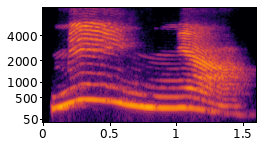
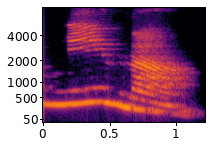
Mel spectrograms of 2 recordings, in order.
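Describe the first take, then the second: First: "Minha" drawn out with palatal nya; NH sound shown. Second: "mina" drawn out with plain N; H left out. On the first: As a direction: stretch "Minha" for pupils to repeat. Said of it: "Repitam aí em casa". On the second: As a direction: stretch "mina" slowly, ending in simple na. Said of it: "Se eu tiro o H". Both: Shown as a demonstration.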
